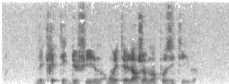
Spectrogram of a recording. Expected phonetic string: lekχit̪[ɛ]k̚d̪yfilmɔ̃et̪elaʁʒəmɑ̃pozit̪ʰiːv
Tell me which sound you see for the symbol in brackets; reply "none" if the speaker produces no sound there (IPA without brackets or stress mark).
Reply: i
